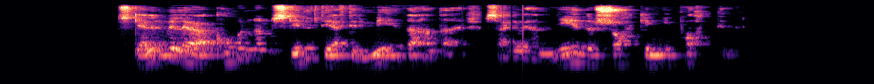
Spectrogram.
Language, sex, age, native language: Icelandic, male, 40-49, Icelandic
